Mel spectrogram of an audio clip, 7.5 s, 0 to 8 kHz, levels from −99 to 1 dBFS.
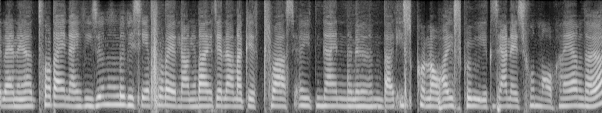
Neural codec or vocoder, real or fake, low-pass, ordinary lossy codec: codec, 16 kHz, 0.5 kbps, X-Codec, HuBERT features, trained on general audio; fake; none; none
